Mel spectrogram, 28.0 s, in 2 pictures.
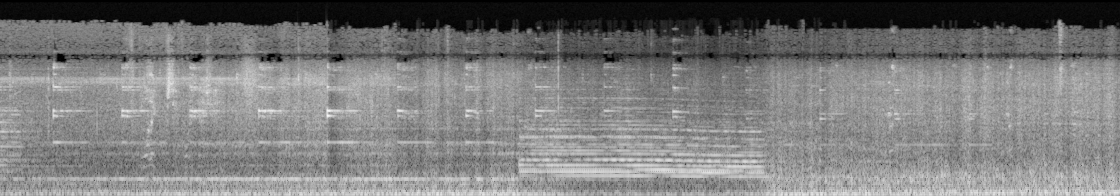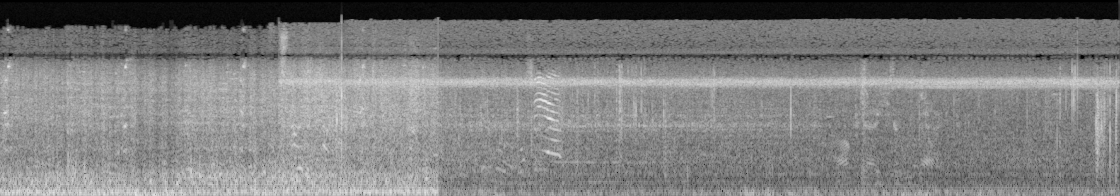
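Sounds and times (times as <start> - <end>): train air horn: 0.0 - 0.5, 2.4 - 9.7
diesel locomotives droning: 0.0 - 28.0
train wheels rumbling and clattering: 0.0 - 28.0.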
